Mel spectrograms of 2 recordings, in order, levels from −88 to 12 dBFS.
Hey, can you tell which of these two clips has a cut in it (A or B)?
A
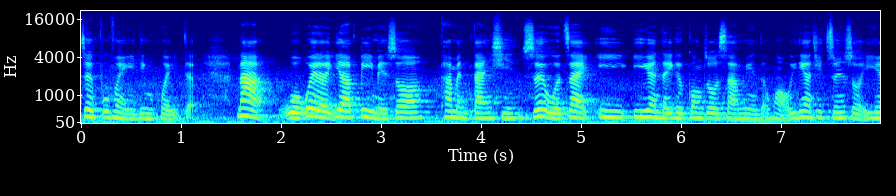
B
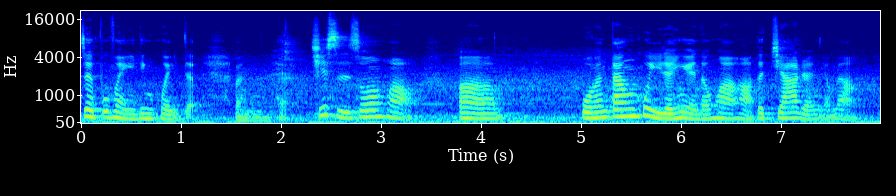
B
